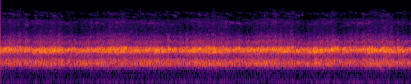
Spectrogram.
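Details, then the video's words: Frogs singing en masse, a thick, even chorus of rapid trills layered into a bright high band over a softer lower one, steady from start to finish. "One hour of singing frogs."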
